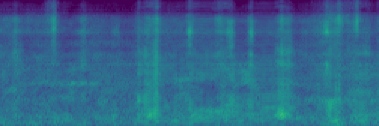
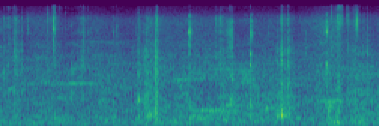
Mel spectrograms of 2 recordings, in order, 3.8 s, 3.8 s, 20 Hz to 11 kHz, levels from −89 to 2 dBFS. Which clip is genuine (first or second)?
second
